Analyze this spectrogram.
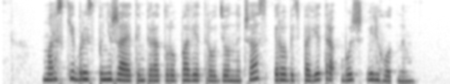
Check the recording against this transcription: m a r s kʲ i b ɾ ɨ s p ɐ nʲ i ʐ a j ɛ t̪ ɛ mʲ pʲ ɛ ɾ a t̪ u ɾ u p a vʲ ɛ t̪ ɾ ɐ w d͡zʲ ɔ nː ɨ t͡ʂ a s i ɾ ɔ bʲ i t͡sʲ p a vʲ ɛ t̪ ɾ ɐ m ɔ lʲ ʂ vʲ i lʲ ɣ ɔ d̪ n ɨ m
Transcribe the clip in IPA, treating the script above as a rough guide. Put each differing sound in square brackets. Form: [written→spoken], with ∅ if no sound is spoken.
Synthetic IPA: m a r s kʲ i b ɾ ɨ s p ɐ nʲ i ʐ a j ɛ t̪ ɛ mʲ pʲ ɛ ɾ a t̪ u ɾ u p a vʲ ɛ t̪ ɾ ɐ w d͡zʲ ɔ nː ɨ t͡ʂ a s i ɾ ɔ bʲ i t͡sʲ p a vʲ ɛ t̪ ɾ ɐ [m→b] ɔ lʲ ʂ vʲ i lʲ ɣ ɔ [d̪→t̪] n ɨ m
